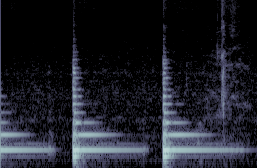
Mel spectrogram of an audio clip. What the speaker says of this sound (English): Cellos. To play C sharp,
